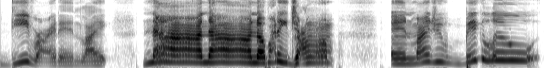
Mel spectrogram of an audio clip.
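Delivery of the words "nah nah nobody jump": higher, louder mimicked heckling. Big Lou in the back backing Chef D, loudly. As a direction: imitate a noisy hanger-on yapping from the back. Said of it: "is very loud".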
